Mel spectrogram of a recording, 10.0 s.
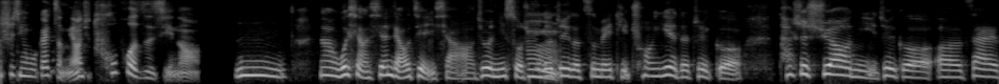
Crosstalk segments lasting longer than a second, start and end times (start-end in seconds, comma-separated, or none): none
